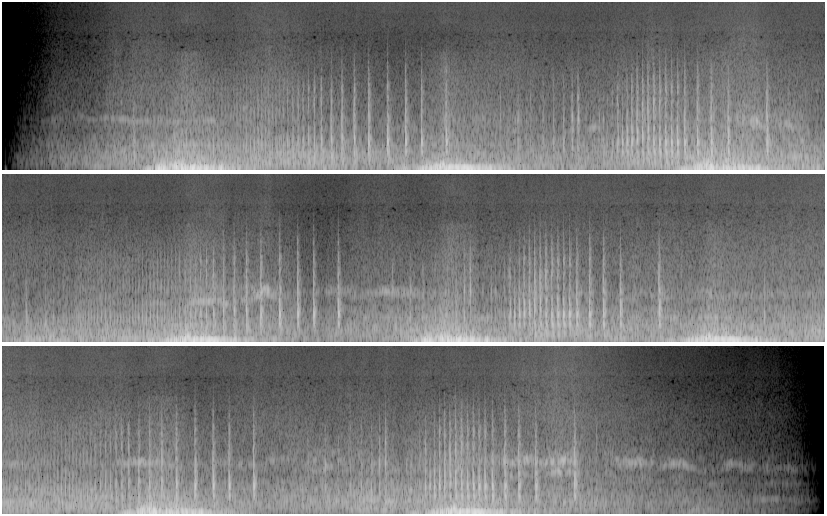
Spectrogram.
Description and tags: because there are no windmillsound to find, I created one from different sounds.
country, windmill, mixed, mill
